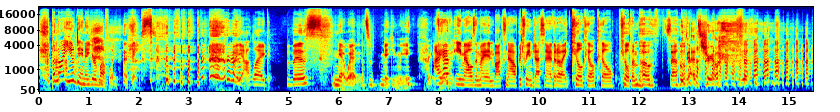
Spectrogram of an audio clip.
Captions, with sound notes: But not you, Dana, you're lovely, thanks. (laughing) Yeah, like this, it's making me creative. I have emails in my inbox now between Jess and I that are like kill, kill, kill, kill them both, so. That's true.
